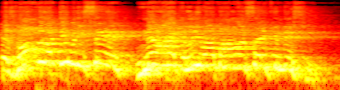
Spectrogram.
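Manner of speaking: shouted, rousing sermon cadence; preaching at full force. Real, not acted. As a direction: preach it hard to the congregation.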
